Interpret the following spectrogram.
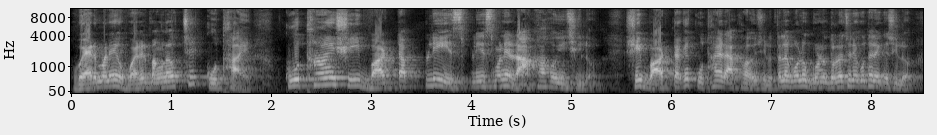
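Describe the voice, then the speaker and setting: A man's voice: a little high, expressive. Man teaching, asking and answering himself. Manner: explains step by step, asks and answers his own questions; slows down to spell and read English words aloud. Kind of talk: classroom English lesson explained in Bengali.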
